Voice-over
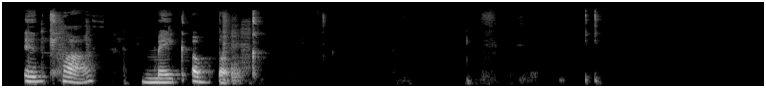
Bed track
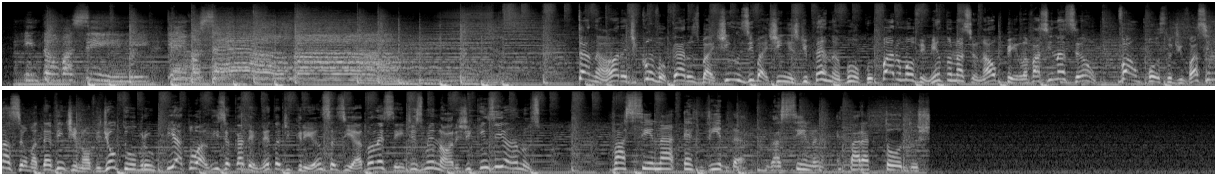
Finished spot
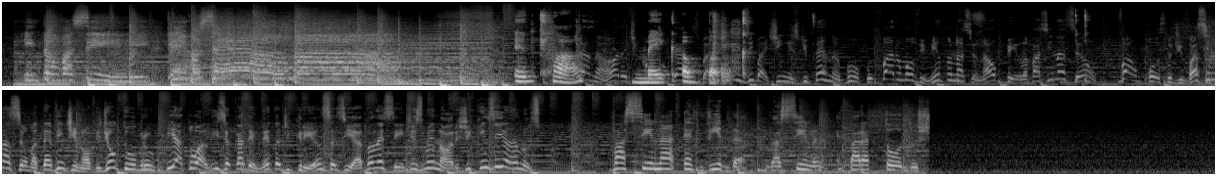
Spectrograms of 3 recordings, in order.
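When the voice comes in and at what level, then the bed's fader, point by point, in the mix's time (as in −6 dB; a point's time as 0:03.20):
4.90 s, −1.5 dB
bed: 0:04.85 −1.5 dB
0:05.30 −17.5 dB
0:11.34 −17.5 dB
0:12.37 −5 dB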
